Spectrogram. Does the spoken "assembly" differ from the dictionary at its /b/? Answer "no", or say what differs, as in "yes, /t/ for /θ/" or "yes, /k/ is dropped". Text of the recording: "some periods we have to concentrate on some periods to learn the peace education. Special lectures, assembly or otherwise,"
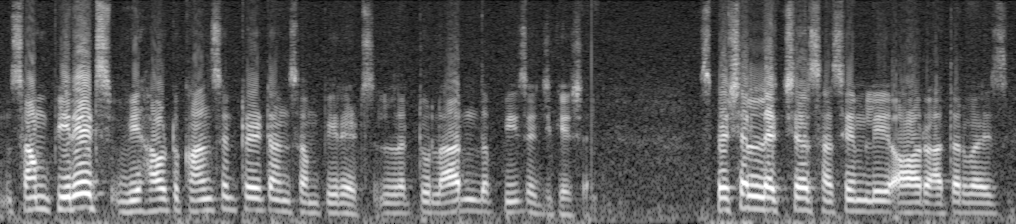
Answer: yes, /b/ is dropped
